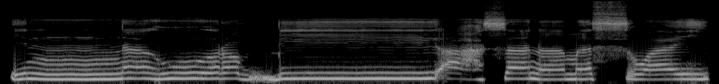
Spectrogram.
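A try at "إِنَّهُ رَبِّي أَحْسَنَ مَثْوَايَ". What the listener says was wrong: Oke, sa-nya mas, lalu wa-nya panjang. Mad aridli disukun ya, jangan mas wai.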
